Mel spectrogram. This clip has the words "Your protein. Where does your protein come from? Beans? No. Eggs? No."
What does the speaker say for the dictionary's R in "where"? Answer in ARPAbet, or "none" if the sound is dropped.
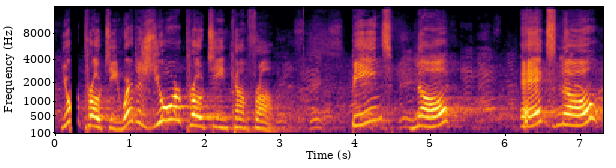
R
